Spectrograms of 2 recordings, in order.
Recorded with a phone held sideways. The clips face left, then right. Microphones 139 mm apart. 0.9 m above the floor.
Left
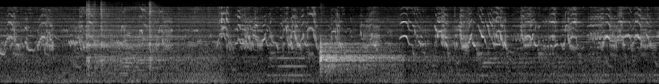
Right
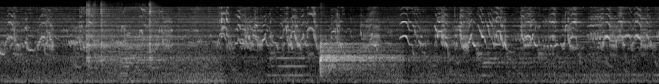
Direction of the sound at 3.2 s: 35° right (ahead or behind).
